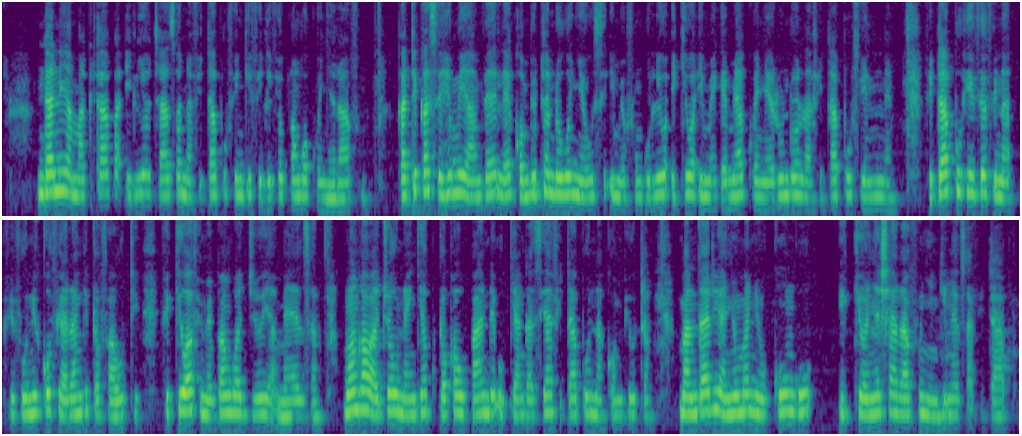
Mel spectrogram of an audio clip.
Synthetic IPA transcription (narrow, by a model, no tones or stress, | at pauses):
ndanijamaktabaʔilijɔt͡ʃazwanavitapuviŋɡivilivjɔpaŋɡwakwɛɲɛɾafu | katikasɛɦɛmujambɛlɛkɔmpjutandɔɣɔɲɛusiʔimɛfuŋɡuliwaʔikiwaʔimɛɛɣɛmɛakwɛɲɛɾundwɔlavitapuvin̩nɛv̥itapuhivjɔvvifunikɔvjaɾaŋɡitɔfautivikiwavimɛpaŋɡwaʄuːja̰mɛzamwaŋɡawaʄuaunaiŋɡiaku̥tɔkaupandɛʔukiaŋɡaziavitaɓunakɔmpjutamanðaɾijaɲumaniukuŋɡu | ikiɔɲɛʃaɾafuɲiŋɡinɛza̰vitapu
